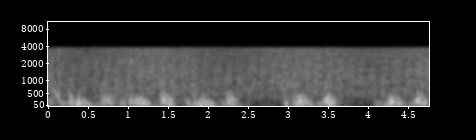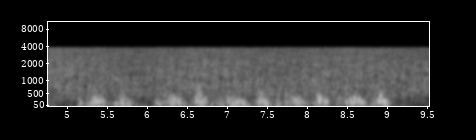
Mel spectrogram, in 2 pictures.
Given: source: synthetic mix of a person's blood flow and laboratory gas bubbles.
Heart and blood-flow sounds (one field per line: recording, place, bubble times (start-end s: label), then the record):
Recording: Doppler ultrasound of blood flow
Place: precordium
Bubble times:
0.00-0.43 s: bubbles
From the record:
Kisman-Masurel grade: 211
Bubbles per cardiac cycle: several, 3 to 8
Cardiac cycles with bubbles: 1 to 10%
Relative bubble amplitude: barely perceptible (0.100 to 0.250)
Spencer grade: 1 (occasional bubble signal discernible with the cardiac motion signal, with majority of cardiac periods free of bubbles)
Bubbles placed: anywhere in the cardiac cycle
